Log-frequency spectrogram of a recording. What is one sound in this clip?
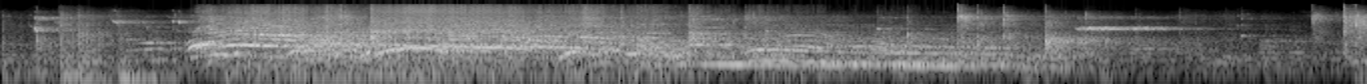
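Young women on a bench cheer and shout loudly.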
